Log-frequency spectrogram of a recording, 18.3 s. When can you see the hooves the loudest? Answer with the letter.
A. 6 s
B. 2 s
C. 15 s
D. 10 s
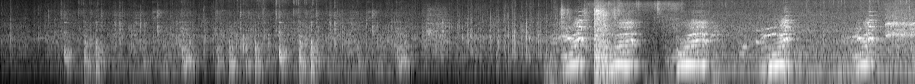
A.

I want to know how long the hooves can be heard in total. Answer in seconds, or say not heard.
8 s.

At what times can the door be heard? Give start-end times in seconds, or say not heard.
11.2-12.6.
